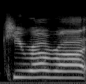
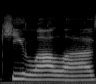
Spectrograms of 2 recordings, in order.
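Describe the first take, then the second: First: The name is said with R-like sounds. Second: The name is said with L sounds. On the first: This is the original Japanese form. "Japanese pronunciation would be Kirara" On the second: This is the form used in the English version. "the English way of saying"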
